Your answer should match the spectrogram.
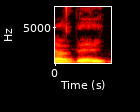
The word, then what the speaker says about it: Abeg: You hear me keep saying begging is It's because it rhymes with the name, right? Abeg.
